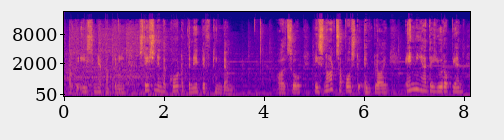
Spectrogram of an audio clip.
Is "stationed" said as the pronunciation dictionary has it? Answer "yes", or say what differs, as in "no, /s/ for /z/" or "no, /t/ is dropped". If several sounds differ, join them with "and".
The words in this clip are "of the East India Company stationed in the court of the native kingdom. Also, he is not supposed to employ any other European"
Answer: no, /d/ is dropped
